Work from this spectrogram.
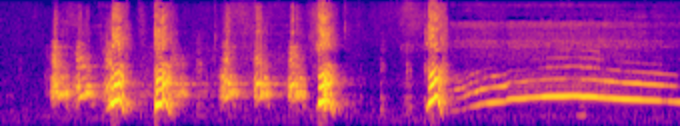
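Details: German Shepherd reacting to ringtones: a quick run of about eight sharp, yappy barks, then a long, smooth howl that starts high and slides slowly downward, held for over two seconds.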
